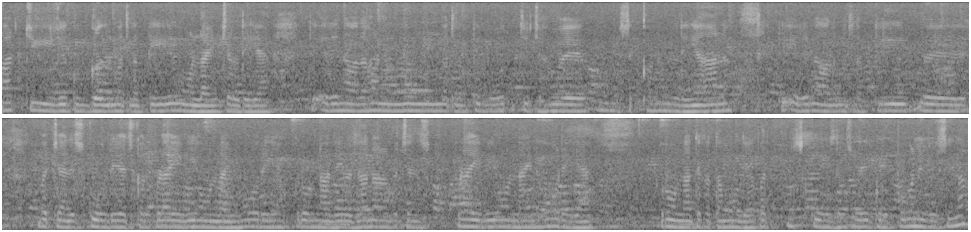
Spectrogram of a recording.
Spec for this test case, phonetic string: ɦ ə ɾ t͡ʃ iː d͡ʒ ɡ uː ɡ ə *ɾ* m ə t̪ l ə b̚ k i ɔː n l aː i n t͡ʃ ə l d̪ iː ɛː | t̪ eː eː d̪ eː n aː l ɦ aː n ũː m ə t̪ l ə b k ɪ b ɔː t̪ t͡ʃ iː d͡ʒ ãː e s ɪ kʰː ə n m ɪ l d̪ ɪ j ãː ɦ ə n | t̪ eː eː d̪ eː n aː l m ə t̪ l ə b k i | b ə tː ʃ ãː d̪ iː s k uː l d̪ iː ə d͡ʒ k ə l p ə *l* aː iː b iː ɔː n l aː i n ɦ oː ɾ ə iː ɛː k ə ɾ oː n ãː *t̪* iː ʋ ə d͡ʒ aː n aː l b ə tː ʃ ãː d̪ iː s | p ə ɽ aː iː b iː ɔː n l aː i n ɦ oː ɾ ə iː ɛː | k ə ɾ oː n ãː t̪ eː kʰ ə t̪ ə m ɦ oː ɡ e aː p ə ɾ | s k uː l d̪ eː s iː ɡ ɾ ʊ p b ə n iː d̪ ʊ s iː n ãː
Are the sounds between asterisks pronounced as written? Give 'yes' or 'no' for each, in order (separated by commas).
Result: no, no, no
